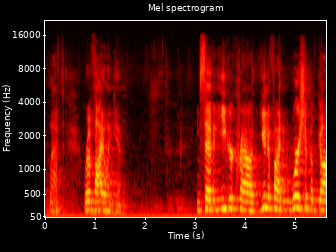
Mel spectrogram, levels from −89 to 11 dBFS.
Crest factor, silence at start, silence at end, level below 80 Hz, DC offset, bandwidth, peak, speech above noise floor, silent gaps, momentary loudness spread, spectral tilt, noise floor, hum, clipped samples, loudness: 18 dB; 0 s; 0 s; -48 dBFS; under 0.1%; 16.5 kHz; -6 dBFS; 24 dB; none; 16 LU; -4.5 dB/octave; -48 dBFS; none; under 0.1%; -23 LUFS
